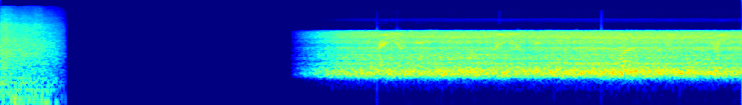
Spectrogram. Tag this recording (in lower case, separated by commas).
white noise, speech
